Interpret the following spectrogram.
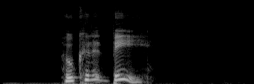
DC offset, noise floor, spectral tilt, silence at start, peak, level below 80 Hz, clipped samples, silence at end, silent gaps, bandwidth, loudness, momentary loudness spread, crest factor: under 0.1%; -75 dBFS; -7 dB/octave; 0.6 s; -8 dBFS; -48 dBFS; under 0.1%; 1.1 s; none; 15 kHz; -27 LUFS; 4 LU; 22 dB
